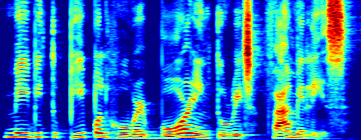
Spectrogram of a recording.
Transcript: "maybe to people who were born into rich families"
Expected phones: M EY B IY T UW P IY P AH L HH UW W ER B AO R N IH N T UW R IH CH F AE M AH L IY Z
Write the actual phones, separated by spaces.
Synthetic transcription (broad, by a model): M EY B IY T UW P IY P AH L HH UW W ER B AO R IH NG T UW R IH CH F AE M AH L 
